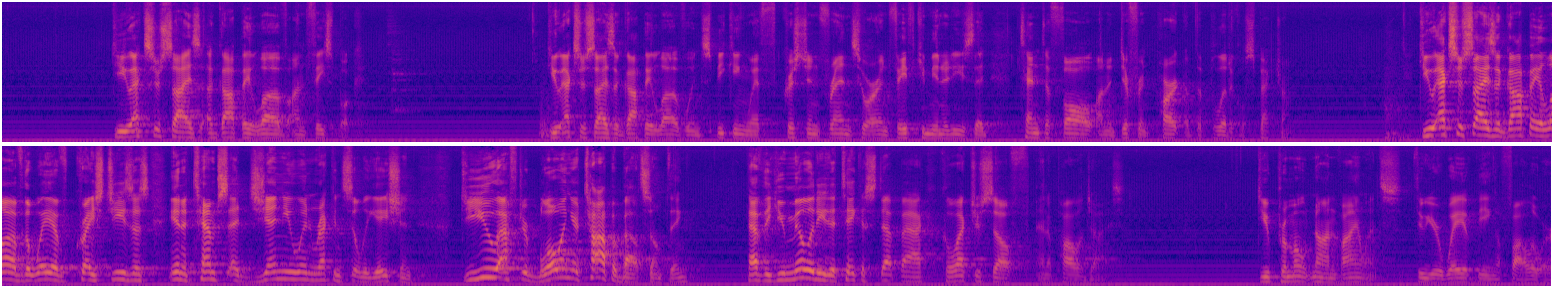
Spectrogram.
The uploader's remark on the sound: Sermon preached at RCHP on January 30, 2022.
